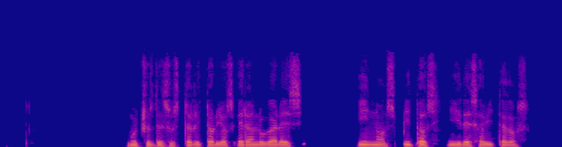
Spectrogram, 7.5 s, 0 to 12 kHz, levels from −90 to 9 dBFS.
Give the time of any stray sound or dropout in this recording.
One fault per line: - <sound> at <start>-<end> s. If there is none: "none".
none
